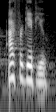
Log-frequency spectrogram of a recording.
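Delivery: whispering. Leading a guided meditation, modeling the words to say: whispering. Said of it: "I want you to whisper".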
